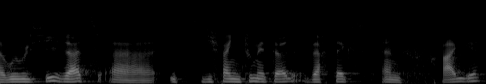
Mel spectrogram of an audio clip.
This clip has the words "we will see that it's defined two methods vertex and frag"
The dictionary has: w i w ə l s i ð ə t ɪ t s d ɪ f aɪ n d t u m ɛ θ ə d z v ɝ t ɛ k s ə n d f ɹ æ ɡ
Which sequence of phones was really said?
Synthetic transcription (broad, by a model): w i w ə l s i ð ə t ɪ t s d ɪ f aɪ n t u m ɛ t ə d v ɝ t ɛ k s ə n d f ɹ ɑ ɡ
